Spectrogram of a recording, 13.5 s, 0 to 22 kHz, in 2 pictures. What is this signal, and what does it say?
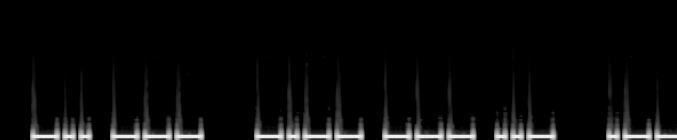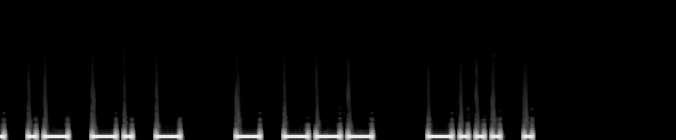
Morse code, heard as a keyed tone, about 15 wpm, 700 Hz. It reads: DO YOU WANT TO BE
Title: Sets of 5 Words Encore2 15wpm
